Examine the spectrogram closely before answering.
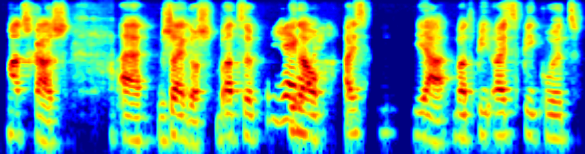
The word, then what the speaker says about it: Grzegorz: The correct pronunciation is Grzegorz. Okay, so what's interesting about that is there are sounds in your name that I don't have in my sound repertoire because they're unique to your language.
